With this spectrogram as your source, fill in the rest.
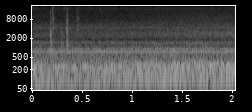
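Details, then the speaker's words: Peugeot 306 GTi with ignition on: the blower fan runs at full power though the switch is at zero/off, a loud constant rushing roar with the AC compressor running underneath; fault not yet found. "fan sıfır pozisyonunda kapalı ama yine Tam güçte çalışıyor hiçbir şekilde gördüğünüz gibi bana izin vermiyor"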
